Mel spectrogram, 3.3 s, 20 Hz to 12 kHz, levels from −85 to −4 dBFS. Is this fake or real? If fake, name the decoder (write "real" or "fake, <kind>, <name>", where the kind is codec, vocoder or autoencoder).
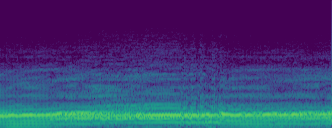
fake, vocoder, Vocos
